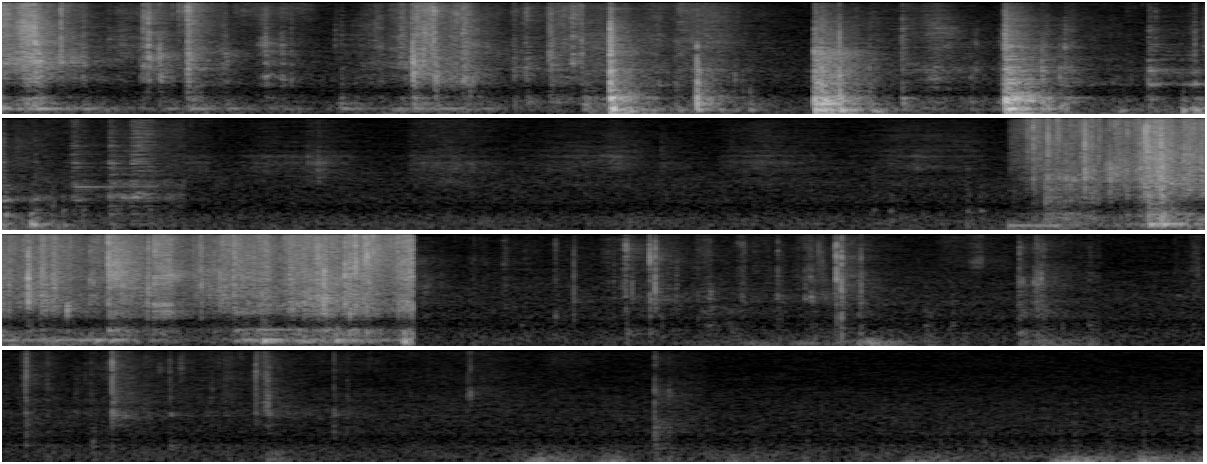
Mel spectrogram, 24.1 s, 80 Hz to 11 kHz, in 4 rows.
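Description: Plastic packaging film crinkling as stainless steel food containers are handled, with a few sharp knocks of the containers on the counter in the first seconds. About 11 seconds in, three seconds of loud crinkling and tearing as the wrapping is pulled off a container, then only faint light handling ticks.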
